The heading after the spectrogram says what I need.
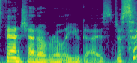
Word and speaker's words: fianchetto: It's fanchetto, really, you guys. Just so you know. I like to say French cheeto because, it's funny. It's really called a fanchetto or fianchetto. Fianchetto is how they say it.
